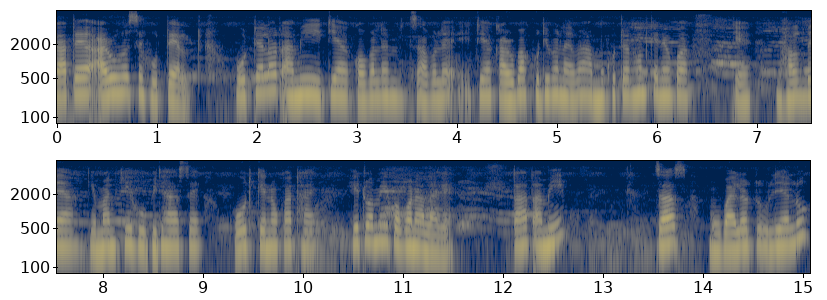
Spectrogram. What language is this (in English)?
Assamese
